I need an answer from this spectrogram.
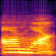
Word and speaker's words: armoire: let me know all right penny says no pronounced armoire okay all right i gotcha mayor says there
